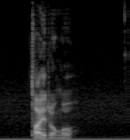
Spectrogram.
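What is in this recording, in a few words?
"tairongo", Māori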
